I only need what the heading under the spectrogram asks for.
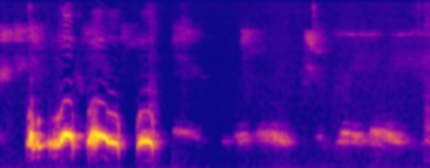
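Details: Spotted dove used as a lure bird for trapping, calling to draw wild doves in. It gives one low, four-note cooing phrase: a short stuttering coo, two longer rising-then-falling coos, and a clipped final note. Faint, softer cooing follows.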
